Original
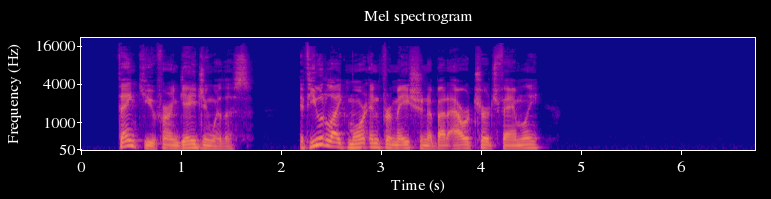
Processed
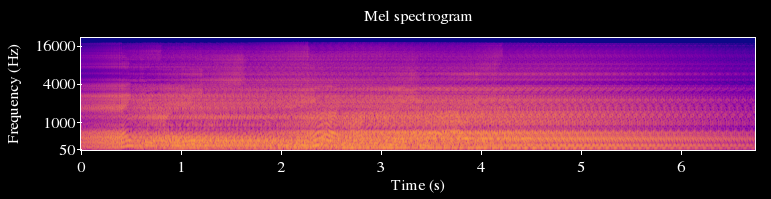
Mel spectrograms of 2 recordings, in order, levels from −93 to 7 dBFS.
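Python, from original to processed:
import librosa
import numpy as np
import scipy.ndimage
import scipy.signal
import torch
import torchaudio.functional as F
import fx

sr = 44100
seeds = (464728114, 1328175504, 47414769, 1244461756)

y = fx.spec_swells(x, sr, rise_s=2.49)
y = fx.echo_swell(y, sr, ms=81, loudest=8, wet_db=-9.0)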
